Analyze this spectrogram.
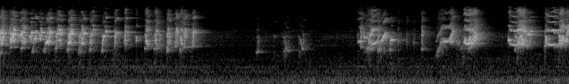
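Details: Lovebird in Bukittinggi, West Sumatra, singing gacor orkestra style: a fast, buzzy stream of high chatter, then a quiet stretch with a few thin chirps, then renewed scratchy bursts.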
